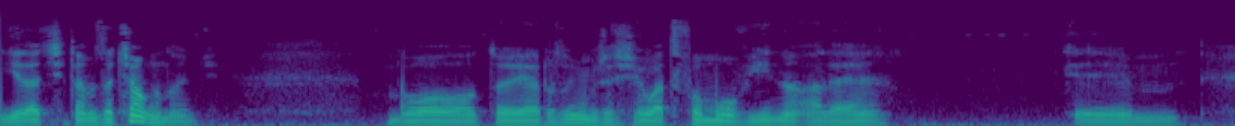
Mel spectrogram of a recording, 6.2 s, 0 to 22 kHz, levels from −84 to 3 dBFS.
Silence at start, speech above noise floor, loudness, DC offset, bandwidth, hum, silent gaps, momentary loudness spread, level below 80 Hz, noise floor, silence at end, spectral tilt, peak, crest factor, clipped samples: 0 s; 22 dB; -37 LUFS; under 0.1%; 11.5 kHz; none; none; 15 LU; -60 dBFS; -58 dBFS; 0 s; -6.5 dB/octave; -18 dBFS; 20 dB; under 0.1%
